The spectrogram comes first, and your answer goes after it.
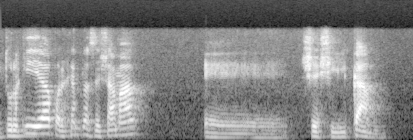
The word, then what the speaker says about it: Yeşilçam: En Turquía, por ejemplo, se llama Yeşilçam, o Yeşilçay se pronuncia, es turco, que quiere decir pino verde,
